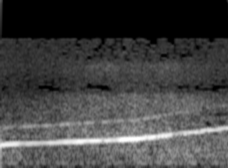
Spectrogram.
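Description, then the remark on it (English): Wind whistles in a long, mournful wail during a storm aboard a ship, one clear tone sliding slowly upward in pitch over a soft rushing hiss, with no voices present. “It is but a whistling of the wind.”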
